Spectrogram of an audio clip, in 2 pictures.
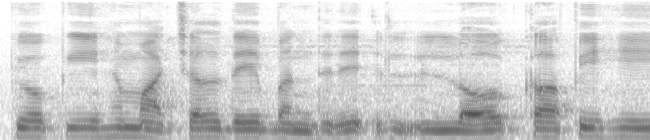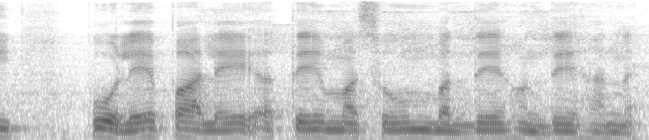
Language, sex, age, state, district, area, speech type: Punjabi, male, 45-60, Punjab, Jalandhar, urban, spontaneous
